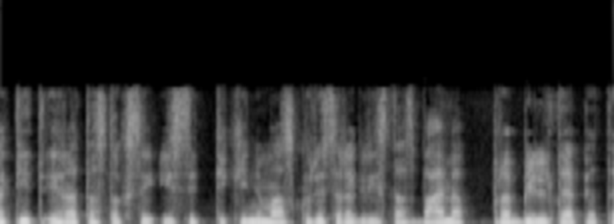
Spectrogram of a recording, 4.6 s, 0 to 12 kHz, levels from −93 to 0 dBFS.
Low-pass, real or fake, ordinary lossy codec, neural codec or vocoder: 7.2 kHz; real; AAC, 32 kbps; none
